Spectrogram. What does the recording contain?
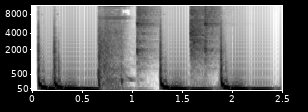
Ring Around The Rosie Drum
the drum pattern reminds me a lil of that game.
